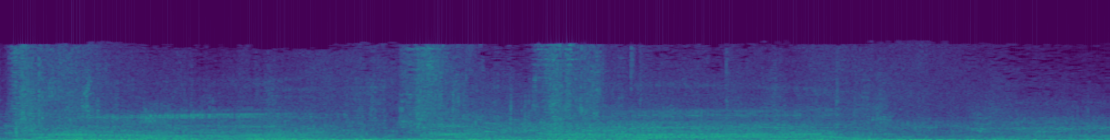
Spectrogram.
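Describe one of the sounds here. A sword slashes and strikes with sharp hits.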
